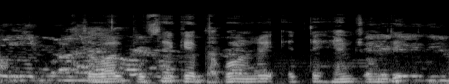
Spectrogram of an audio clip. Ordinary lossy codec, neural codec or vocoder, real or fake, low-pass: AAC, 64 kbps; none; real; 10.8 kHz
